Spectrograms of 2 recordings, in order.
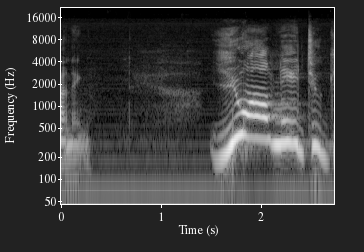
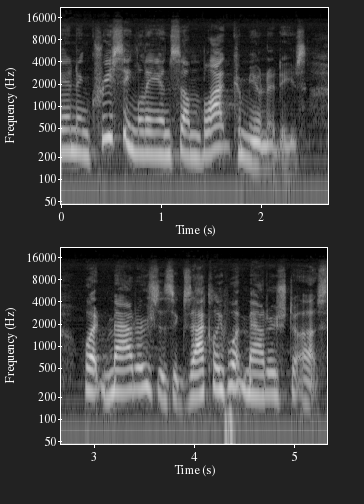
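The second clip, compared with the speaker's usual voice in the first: normal talking voice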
